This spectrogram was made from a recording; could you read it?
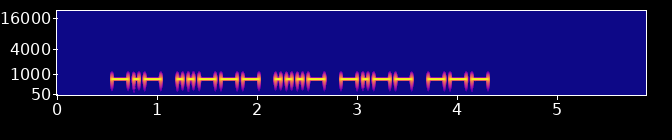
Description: Morse code, heard as a keyed tone, about 22 wpm, 700 Hz. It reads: K2VYO
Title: USA Call Signs - 5 Characters - Repeated 3x - 22wpm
